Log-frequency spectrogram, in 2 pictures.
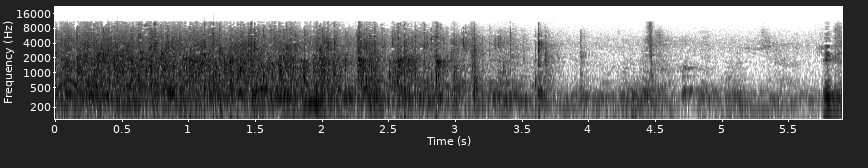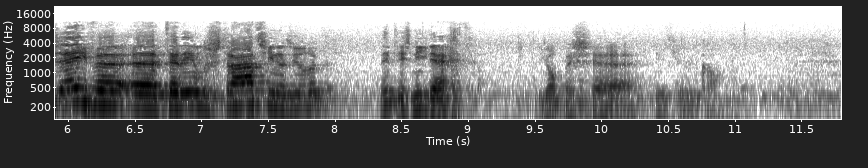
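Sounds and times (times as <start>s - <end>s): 
audience applause: 0.0s - 4.0s
speech: 5.8s - 11.1s.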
